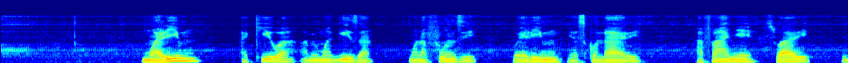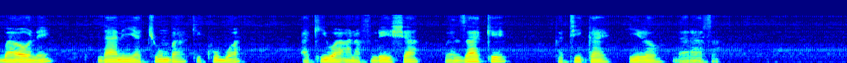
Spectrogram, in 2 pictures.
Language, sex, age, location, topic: Swahili, male, 25-35, Dar es Salaam, education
